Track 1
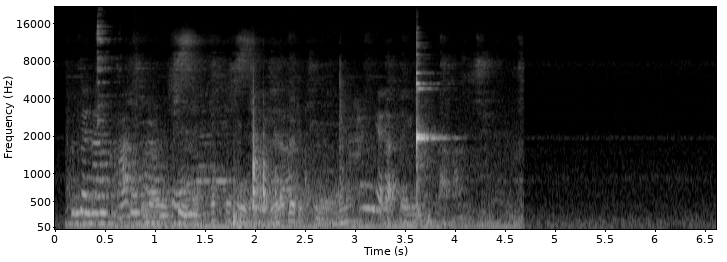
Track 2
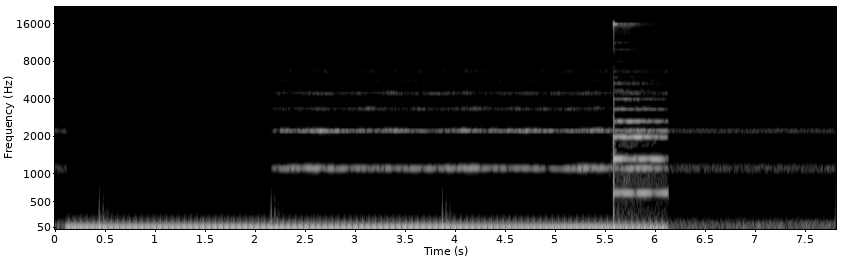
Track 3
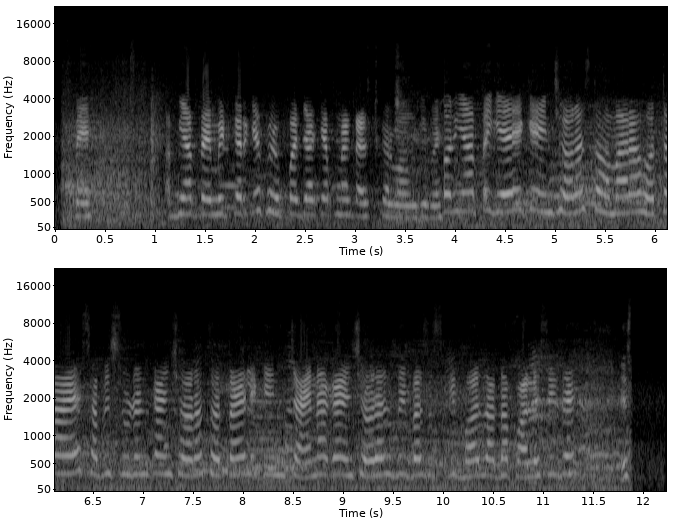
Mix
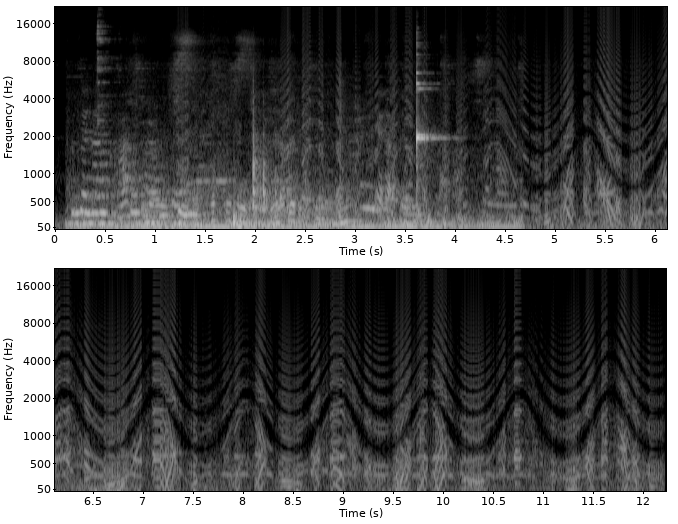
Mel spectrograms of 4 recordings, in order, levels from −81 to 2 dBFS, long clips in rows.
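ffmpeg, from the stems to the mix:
ffmpeg -i stem1.wav -i stem2.wav -i stem3.wav -filter_complex "[0:a]lowshelf=frequency=260:gain=12,volume=-2.5dB[link_01];[2:a]acrusher=samples=39:mix=1:aa=0.000001:lfo=1:lforange=39:lforate=1.1,adelay=1000,volume=-5dB[link_02];[link_01][link_02]amix=inputs=2:normalize=0" out.wav

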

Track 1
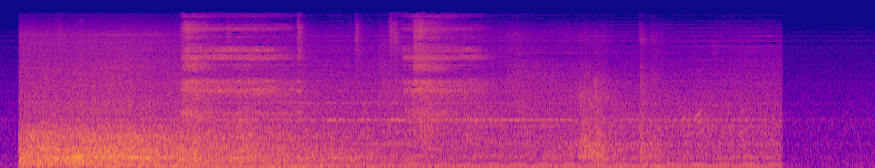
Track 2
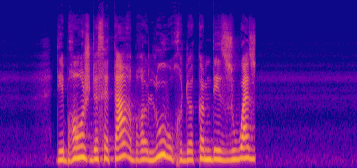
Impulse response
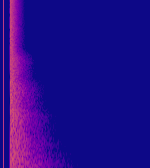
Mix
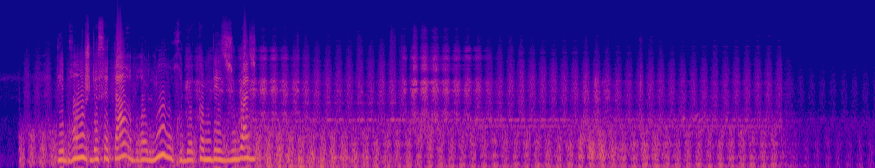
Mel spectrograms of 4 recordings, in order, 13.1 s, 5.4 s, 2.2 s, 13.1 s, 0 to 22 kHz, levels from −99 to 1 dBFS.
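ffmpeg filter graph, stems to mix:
-filter_complex "[0:a]lowpass=2900,acrossover=split=1000[link_01][link_02];[link_01]aeval=exprs='val(0)*(1-1/2+1/2*cos(2*PI*6.2*n/s))':channel_layout=same[link_03];[link_02]aeval=exprs='val(0)*(1-1/2-1/2*cos(2*PI*6.2*n/s))':channel_layout=same[link_04];[link_03][link_04]amix=inputs=2:normalize=0,volume=-6dB,afade=type=in:start_time=3.19:duration=0.78:silence=0.266073,asplit=2[link_05][link_06];[link_06]volume=-14dB[link_07];[1:a]highshelf=frequency=8000:gain=-12,volume=-8dB[link_08];[2:a]atrim=start_sample=2205[link_09];[link_07][link_09]afir=irnorm=-1:irlink=0[link_10];[link_05][link_08][link_10]amix=inputs=3:normalize=0,equalizer=frequency=1600:width_type=o:width=0.63:gain=-9.5,asoftclip=type=tanh:threshold=-29.5dB"

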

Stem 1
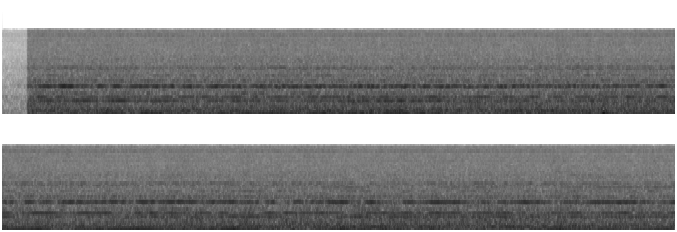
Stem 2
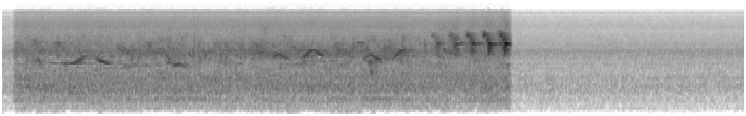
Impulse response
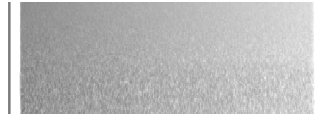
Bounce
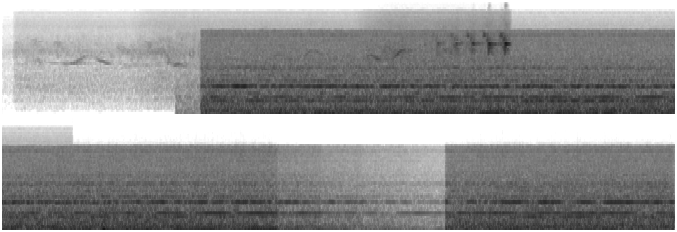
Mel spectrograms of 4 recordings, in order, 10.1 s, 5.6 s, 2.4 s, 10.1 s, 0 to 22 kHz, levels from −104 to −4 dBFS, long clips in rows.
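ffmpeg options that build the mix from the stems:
-filter_complex "[0:a]adelay=1300,volume=-2dB,asplit=3[link_01][link_02][link_03];[link_01]atrim=end=7.11,asetpts=PTS-STARTPTS,afade=type=out:start_time=7.106:duration=0.004:curve=hsin[link_04];[link_02]atrim=start=7.11:end=8.37,asetpts=PTS-STARTPTS,volume=0[link_05];[link_03]atrim=start=8.37,asetpts=PTS-STARTPTS,afade=type=in:duration=0.004:curve=hsin[link_06];[link_04][link_05][link_06]concat=n=3:v=0:a=1,asplit=3[link_07][link_08][link_09];[link_08]volume=-8.5dB[link_10];[link_09]volume=-7.5dB[link_11];[1:a]volume=-1dB,afade=type=in:start_time=0.95:duration=0.23:silence=0.421697,afade=type=in:start_time=2.64:duration=0.27:silence=0.237137[link_12];[2:a]atrim=start_sample=2205[link_13];[link_10][link_13]afir=irnorm=-1:irlink=0[link_14];[link_11]aecho=0:1:324|648|972|1296|1620|1944:1|0.43|0.185|0.0795|0.0342|0.0147[link_15];[link_07][link_12][link_14][link_15]amix=inputs=4:normalize=0,aeval=exprs='0.841*(cos(1*acos(clip(val(0)/0.841,-1,1)))-cos(1*PI/2))+0.00531*(cos(6*acos(clip(val(0)/0.841,-1,1)))-cos(6*PI/2))':channel_layout=same"

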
